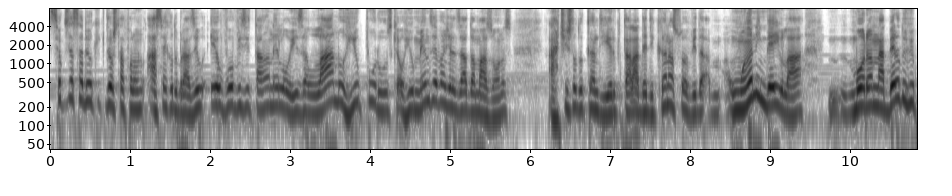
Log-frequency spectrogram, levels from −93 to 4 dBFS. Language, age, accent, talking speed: Portuguese, 20-39, Brazilian, 275 wpm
